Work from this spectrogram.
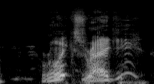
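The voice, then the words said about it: Cartoon dog character voice. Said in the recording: “Scooby impression... That was like Scooby and Courage combined.”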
